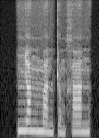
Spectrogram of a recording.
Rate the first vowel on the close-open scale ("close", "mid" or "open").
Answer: open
